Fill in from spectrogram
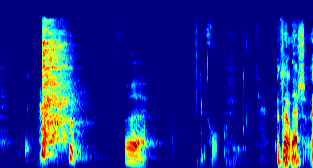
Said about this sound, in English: That was not a CGI cough, folks.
